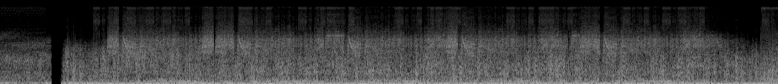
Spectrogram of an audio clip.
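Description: Electricity crackles and sparks.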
